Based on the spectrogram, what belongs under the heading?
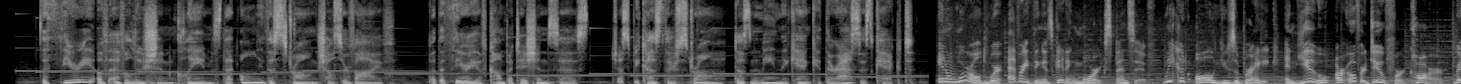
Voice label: commercial women

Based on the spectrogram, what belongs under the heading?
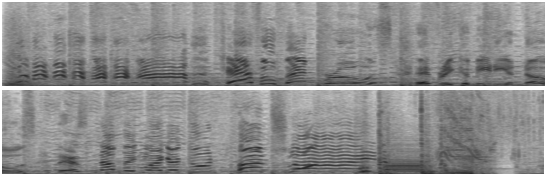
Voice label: animation men, voices men

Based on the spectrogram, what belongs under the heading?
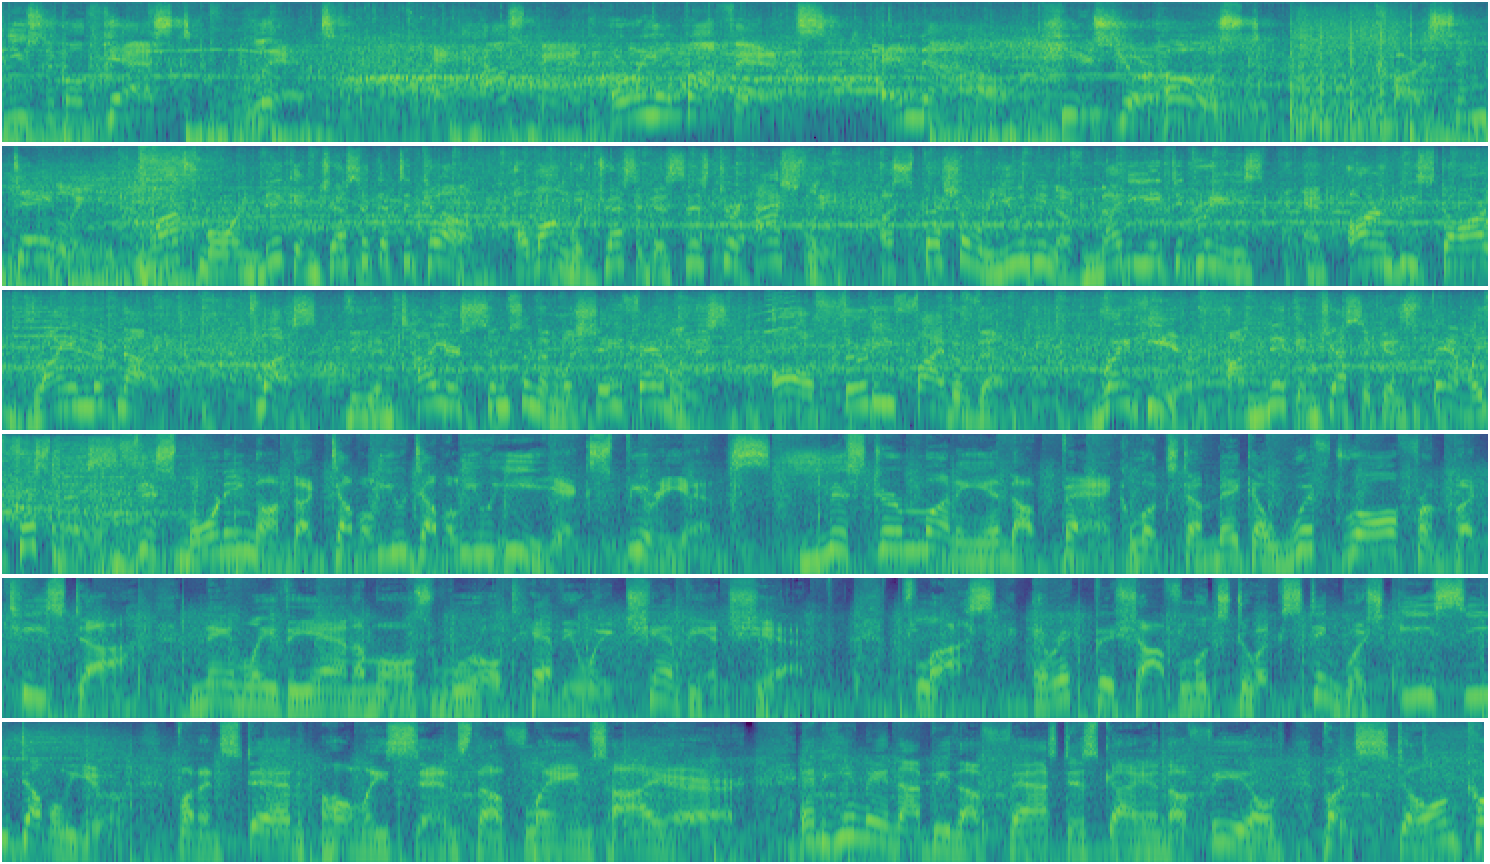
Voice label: show and stadium announcers

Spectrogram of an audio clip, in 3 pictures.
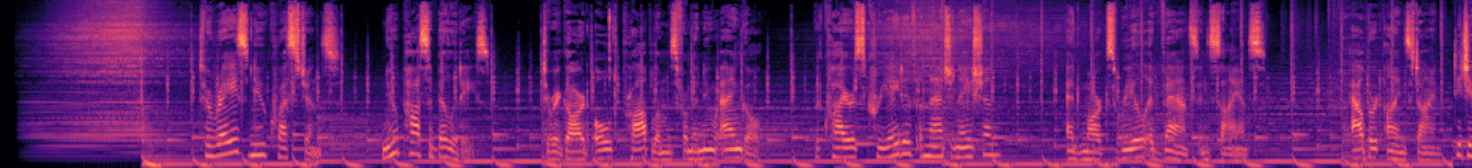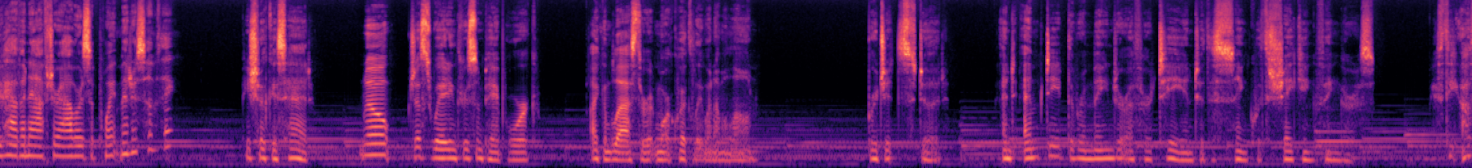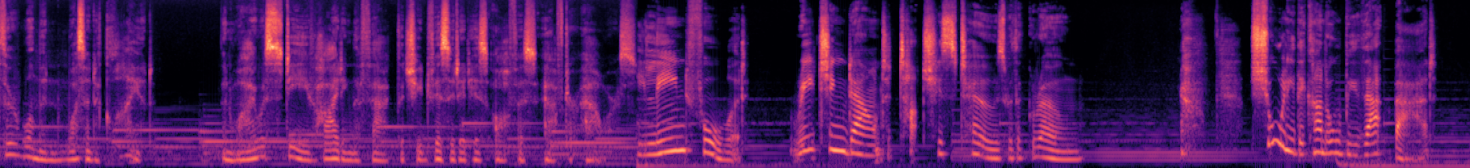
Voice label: audiobook women

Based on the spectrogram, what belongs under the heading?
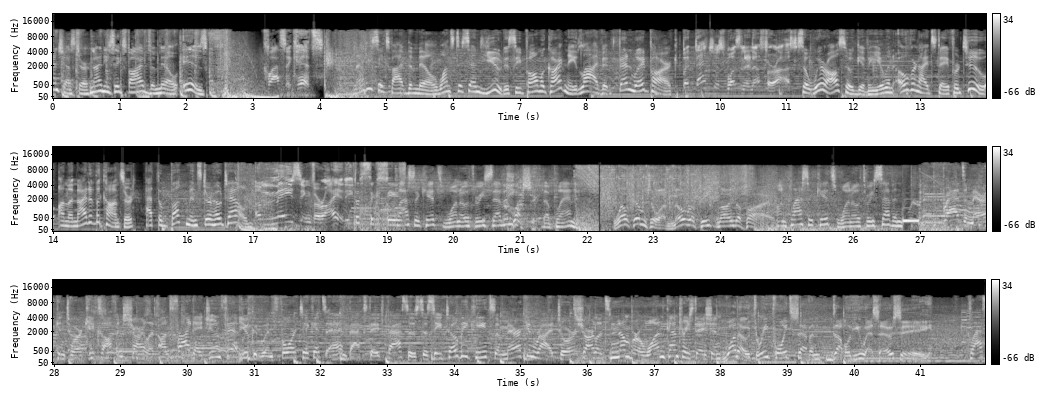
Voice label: radio, radio imaging

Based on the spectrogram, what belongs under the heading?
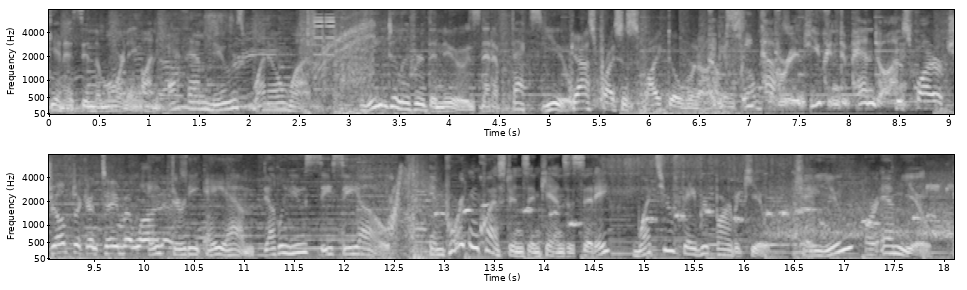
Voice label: radio imaging women

